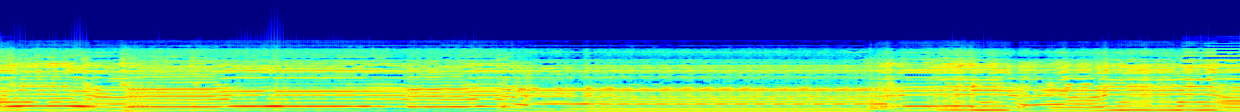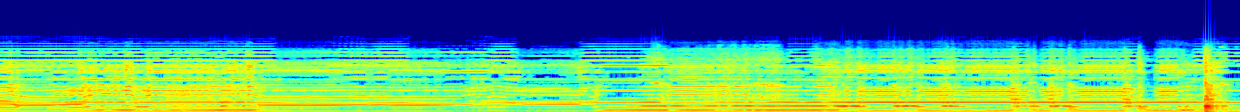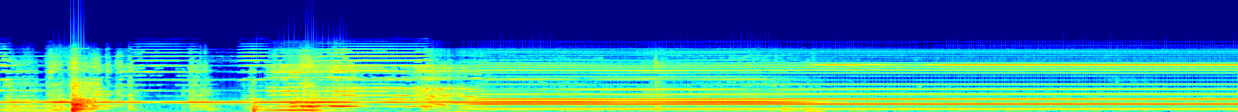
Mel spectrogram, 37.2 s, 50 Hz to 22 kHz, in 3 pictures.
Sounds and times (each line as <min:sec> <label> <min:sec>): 0:00.0 prepared guitar solo 0:37.1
